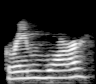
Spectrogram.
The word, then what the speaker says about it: Grimoire: I now call it a Grimoire, if I could pronounce that better. Grimoire.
